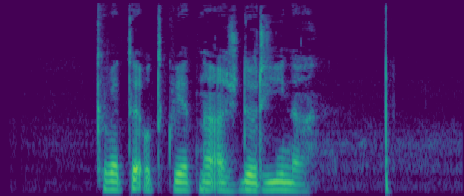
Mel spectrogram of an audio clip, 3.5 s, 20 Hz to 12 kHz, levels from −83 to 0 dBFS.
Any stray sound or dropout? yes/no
no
